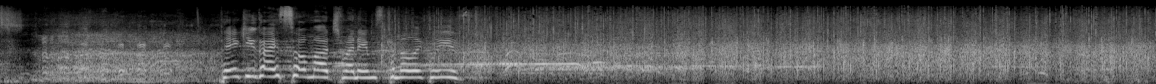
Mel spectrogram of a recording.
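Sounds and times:
laughter: 0.2 - 2.2
speech: 2.2 - 4.7
theatre audience applause: 3.7 - 11.5
faint cheers: 4.2 - 8.5.

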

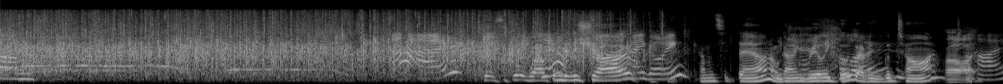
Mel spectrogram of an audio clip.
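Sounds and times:
studio audience applauding to welcome a guest: 0.0 - 6.9
speech: 4.8 - 10.0.

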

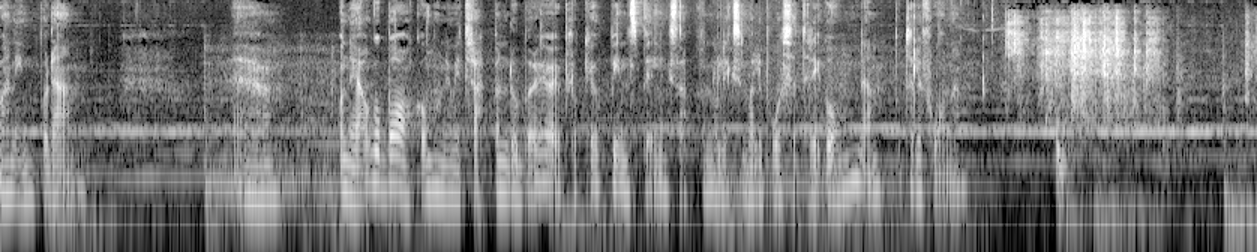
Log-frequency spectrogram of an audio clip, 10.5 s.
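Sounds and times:
speech: 0.0 - 0.9, 1.9 - 9.0
paper maps rustling as they are taken out: 8.3 - 10.4.

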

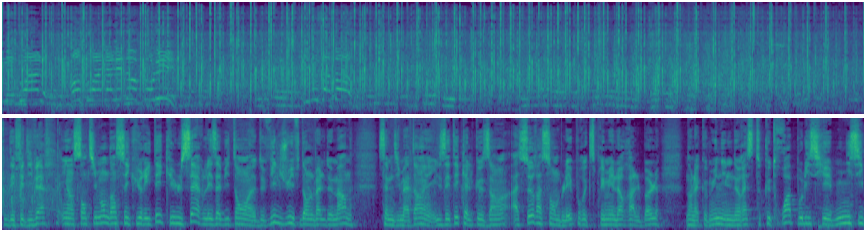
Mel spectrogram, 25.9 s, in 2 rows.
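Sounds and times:
crowd applauding in tribute: 0.0 - 14.4
speech: 13.1 - 25.8.

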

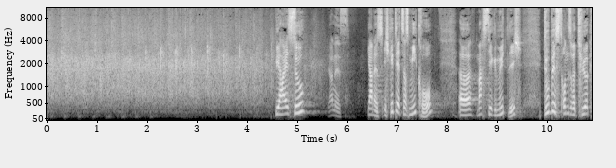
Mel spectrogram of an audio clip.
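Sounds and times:
audience applause: 0.0 - 5.8
speech: 4.6 - 10.8.

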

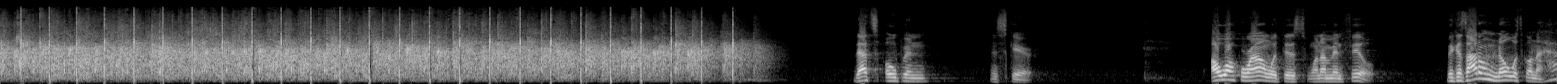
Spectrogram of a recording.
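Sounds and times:
crowd applauding: 0.0 - 7.9
speech: 8.6 - 10.4, 12.1 - 13.8, 14.4 - 15.5.

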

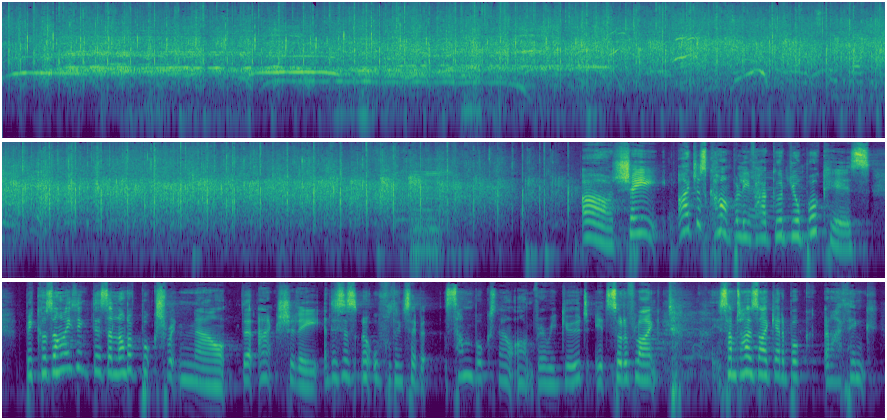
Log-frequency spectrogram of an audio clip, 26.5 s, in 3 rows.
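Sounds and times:
audience whooping: 0.0 - 9.3, 12.4 - 13.7
audience clapping for author Sheyi Akiwowo: 0.0 - 14.9
speech: 14.9 - 26.4.

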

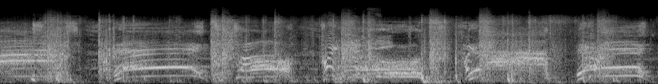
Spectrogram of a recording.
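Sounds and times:
ninjas yelling during film fight scene: 0.0 - 6.5.

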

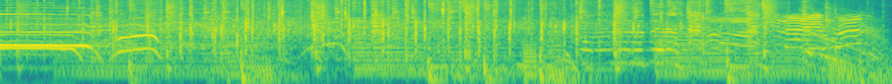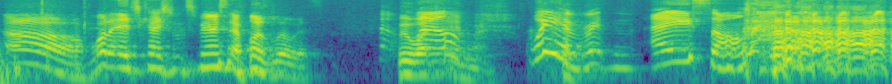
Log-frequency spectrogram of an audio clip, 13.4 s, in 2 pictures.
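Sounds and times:
audience applause: 0.0 - 7.4
laughter: 4.8 - 7.1, 12.2 - 13.3
speech: 7.6 - 13.3.

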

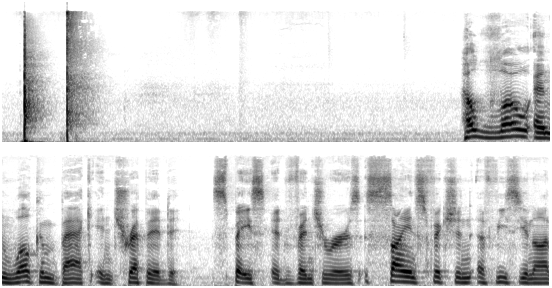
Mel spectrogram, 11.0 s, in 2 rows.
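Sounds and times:
single hand clap for recording sync: 0.2 - 1.0
speech: 4.6 - 10.9.

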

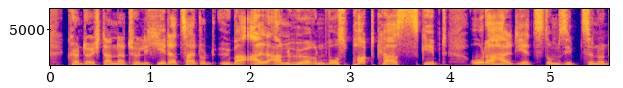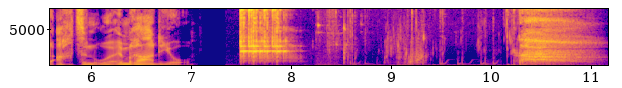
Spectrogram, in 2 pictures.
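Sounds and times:
speech: 0.1 - 7.1, 10.2 - 10.7
glasses clinking in a beer garden: 7.5 - 8.6
loud breathy exhale: 10.2 - 11.1.

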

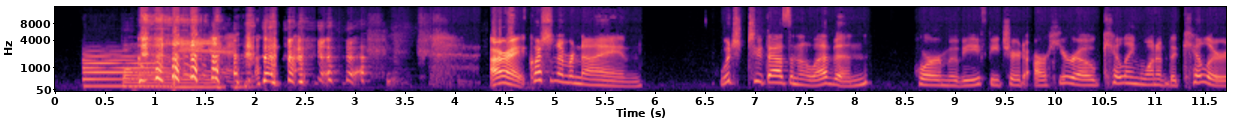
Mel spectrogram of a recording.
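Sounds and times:
bell ringing: 0.3 - 2.2
speech: 0.7 - 3.8, 4.4 - 6.0, 6.6 - 11.7
people laughing and chattering: 0.8 - 3.3.

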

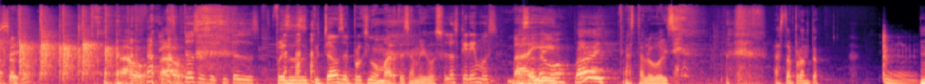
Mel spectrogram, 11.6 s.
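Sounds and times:
hand clapping: 0.0 - 2.3
overlapping voices: 0.0 - 2.8
speech: 0.1 - 0.6, 1.4 - 10.4, 11.0 - 11.5
laughter: 1.2 - 2.4, 3.5 - 4.2.

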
